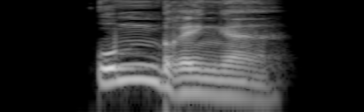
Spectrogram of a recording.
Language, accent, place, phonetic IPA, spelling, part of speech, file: German, Germany, Berlin, [ˈʊmˌbʁɪŋə], umbringe, verb, De-umbringe.ogg
- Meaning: inflection of umbringen: 1. first-person singular dependent present 2. first/third-person singular dependent subjunctive I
